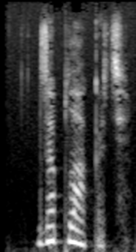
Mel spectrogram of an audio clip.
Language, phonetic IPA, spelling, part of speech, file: Russian, [zɐˈpɫakətʲ], заплакать, verb, Ru-заплакать.ogg
- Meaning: to start crying, weeping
